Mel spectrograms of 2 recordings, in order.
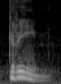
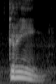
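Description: First: The R is a single quick flip. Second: The R is a single quick flip.

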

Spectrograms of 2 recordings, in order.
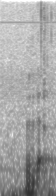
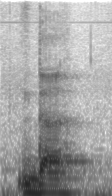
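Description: First: The word begins with a buzzing 'th' sound. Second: The word begins with a hard 'd' sound. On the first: The speaker calls it right. "as opposed to those, the" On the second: The speaker calls it wrong. "just be mindful that you could be saying those things, the"

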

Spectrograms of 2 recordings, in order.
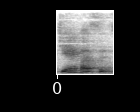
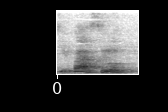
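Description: First: The stress is on the first syllable. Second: The stress is on the second syllable. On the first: "la tilde no sería en llévaselo" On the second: "sino en lleváselo, el énfasis sería en va"

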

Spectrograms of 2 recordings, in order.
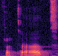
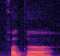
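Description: First: The word ends with a t sound. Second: The word ends with an h sound. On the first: "إما تاء" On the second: "أو هاء"

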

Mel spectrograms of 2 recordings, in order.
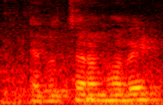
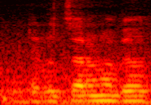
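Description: The two takes are said the same way.

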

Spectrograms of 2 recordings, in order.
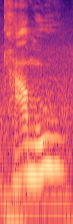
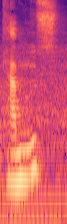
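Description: First: The name ends without an s sound. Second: The name ends with an s sound. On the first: The speaker calls it right. "the way you actually pronounce the Cam is Kamu" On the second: The speaker calls it wrong. "not Camus"

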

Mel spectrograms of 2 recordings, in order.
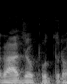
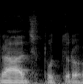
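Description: No difference in how they are said.

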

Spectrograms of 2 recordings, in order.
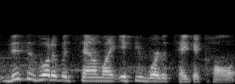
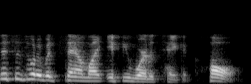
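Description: First: The voice is heard over background crowd noise. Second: The voice is heard without background crowd noise. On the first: "here is a mic test for the crowd noise being played" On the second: "here is a mic test using the Flybuds NC"

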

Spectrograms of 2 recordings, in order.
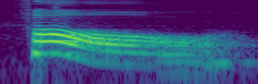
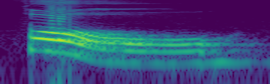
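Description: Both takes have the same delivery.

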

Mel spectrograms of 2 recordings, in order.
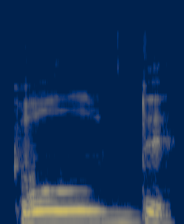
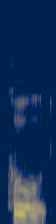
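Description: First: The final d sound is strongly exaggerated. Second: The final d sound is light and subtle. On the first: "Yo lo pronuncio así tan marcado" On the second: "Mucho más sutil"

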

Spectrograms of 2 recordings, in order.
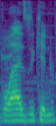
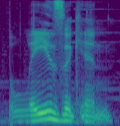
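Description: First: The first part does not sound like 'blaze'. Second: The first part sounds like 'blaze'. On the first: The speaker calls it wrong. "partner said Blaziken for a very long time" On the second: The speaker calls it right. "because it's the Blaze chicken"

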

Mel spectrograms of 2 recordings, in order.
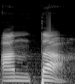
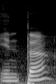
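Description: First: It begins with an 'a' vowel, standard Arabic. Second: It begins with an 'e' vowel, Egyptian dialect. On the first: This is the standard form. "শুদ্ধ ভাষা হলো আন্তা" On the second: This is the regional Egyptian form. "এন্তা মানে মিশরের আঞ্চলিক ভাষা"

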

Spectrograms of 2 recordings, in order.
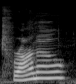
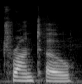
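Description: First: The last T is soft or dropped. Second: The last T is clearly pronounced. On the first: "where you don't emphasize the last T" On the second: "I always emphasize the last T probably"

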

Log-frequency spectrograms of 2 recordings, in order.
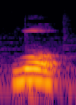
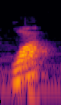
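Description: First: The vowel after the w sounds like 'oh'. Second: The vowel after the w sounds like 'ah'. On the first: The speaker calls it right. "es wo" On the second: The speaker calls it wrong. "nunca se pronuncia wa. No es wa"

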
